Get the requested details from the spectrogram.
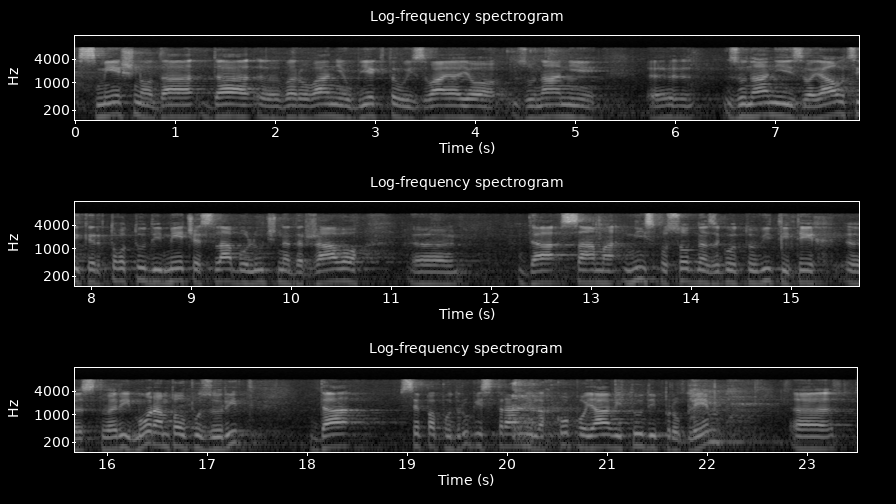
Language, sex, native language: Slovenian, male, Slovenian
